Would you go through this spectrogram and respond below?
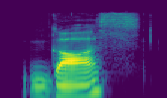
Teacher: So the “a” at the end is pronounced like the /ɐ/ in “Cuba”.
